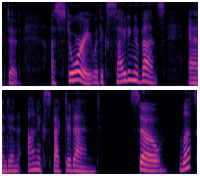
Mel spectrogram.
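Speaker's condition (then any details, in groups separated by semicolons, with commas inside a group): No condition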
